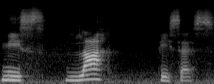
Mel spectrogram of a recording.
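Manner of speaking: very slow, LA stressed, other syllables subdued. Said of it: "these syllables are more subdued".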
